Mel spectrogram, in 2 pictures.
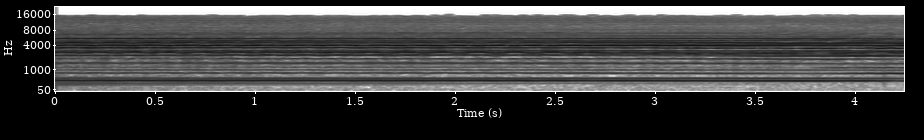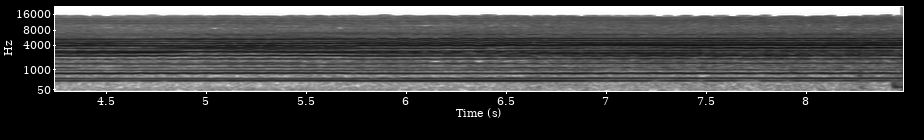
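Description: Recorded electric guitar solo: one long single note, heavily compressed and distorted, held in feedback and bent. Two double-tracked parts sit slightly apart in pitch, so the note wavers with beating.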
